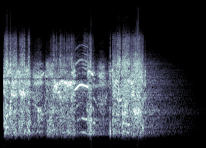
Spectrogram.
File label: Player Spotted Attack, Barks Battle; Warframe; Lasrian; Lasrian Enemy A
